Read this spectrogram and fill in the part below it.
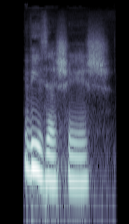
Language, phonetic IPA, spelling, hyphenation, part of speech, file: Hungarian, [ˈviːzɛʃeːʃ], vízesés, víz‧esés, noun, Hu-vízesés.ogg
- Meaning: waterfall, falls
